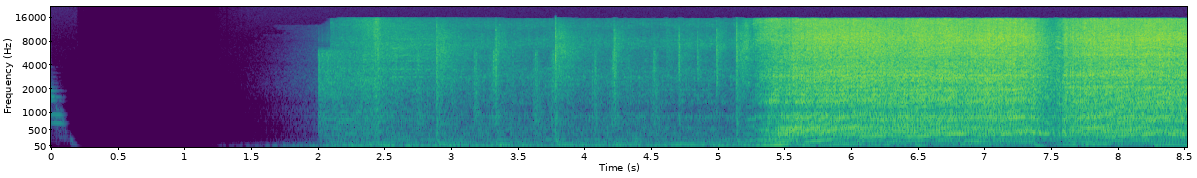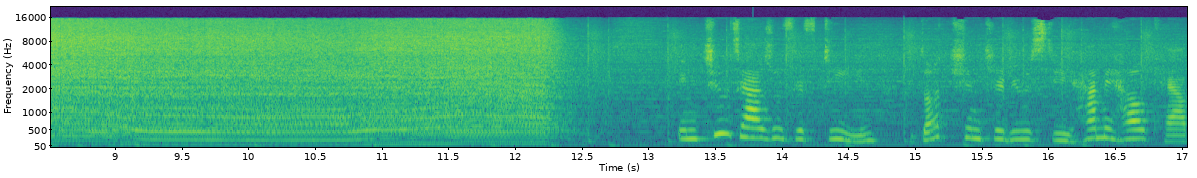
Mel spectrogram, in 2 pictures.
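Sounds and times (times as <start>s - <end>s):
car engine revving: 2.1s - 15.9s
tyres spinning: 5.2s - 12.8s.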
